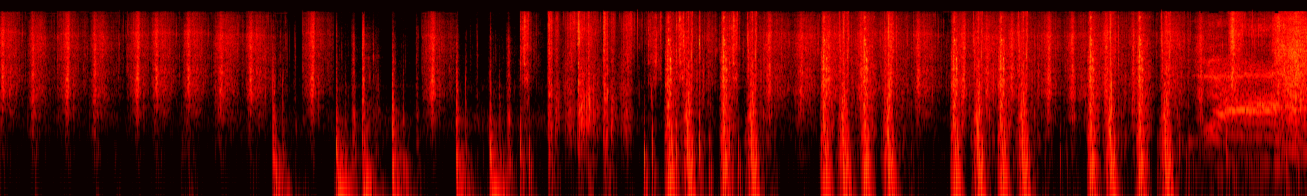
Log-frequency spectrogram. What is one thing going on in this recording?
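Footsteps crunch quickly over grass and gravel.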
